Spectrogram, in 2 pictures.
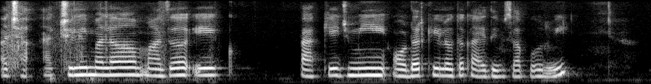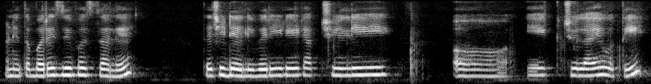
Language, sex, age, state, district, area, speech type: Marathi, female, 18-30, Maharashtra, Pune, urban, spontaneous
